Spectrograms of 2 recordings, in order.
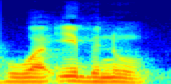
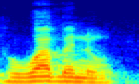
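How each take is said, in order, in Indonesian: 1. Huruf 'i' pada 'ibnu' jelas dibaca. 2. Huruf 'i' dihilangkan, menyambung ke 'bnu'. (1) "bukan huwa ibnu" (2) "langsung saja kita baca huwa banu"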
